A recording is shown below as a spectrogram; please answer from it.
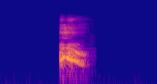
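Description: A woman briefly clears her throat about a second in, a single short sound falling in pitch.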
